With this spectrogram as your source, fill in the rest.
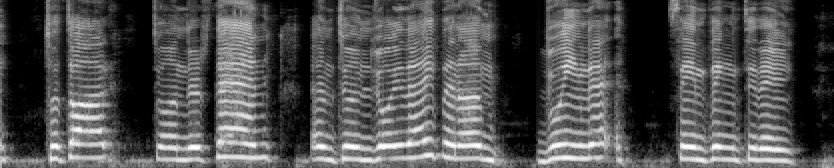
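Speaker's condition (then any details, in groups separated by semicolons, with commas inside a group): Cerebral palsy; cord asphyxiation at birth, limits walking and daily tasks; occupational, physical and speech therapy; speech therapy for communication skills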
